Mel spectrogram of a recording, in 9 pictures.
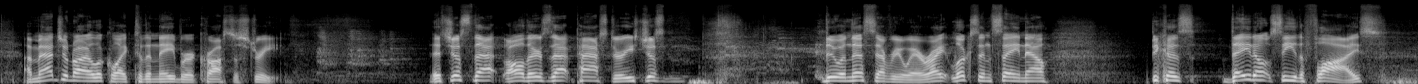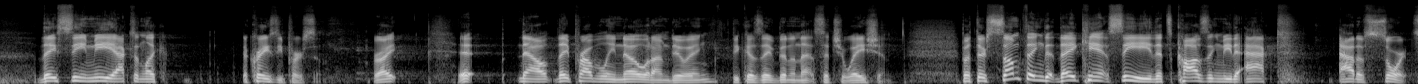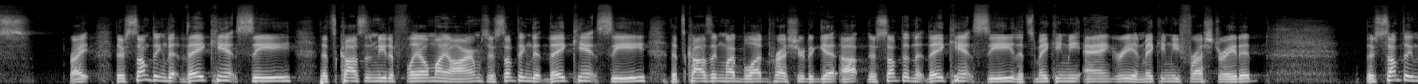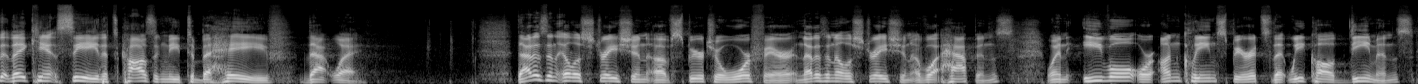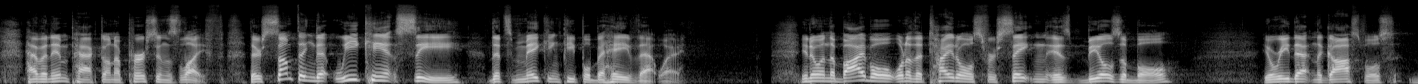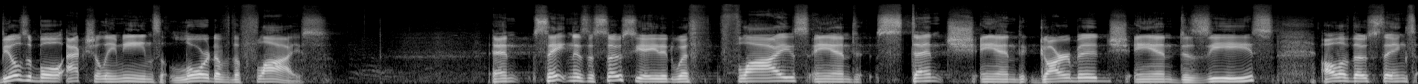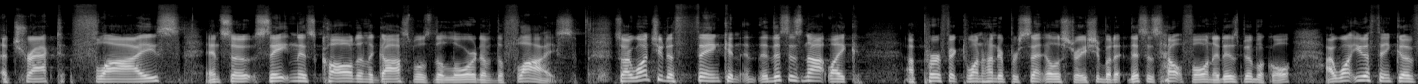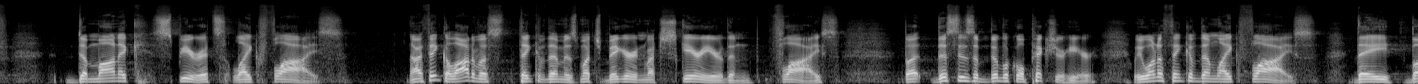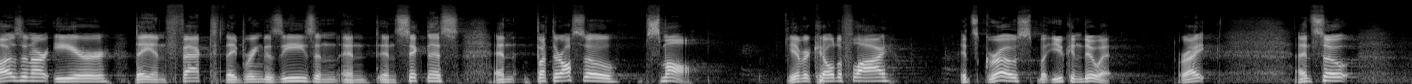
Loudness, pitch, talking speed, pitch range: -15 LUFS, 135 Hz, 155 wpm, 120-155 Hz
